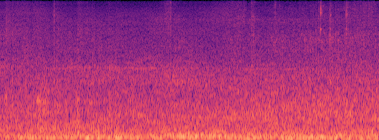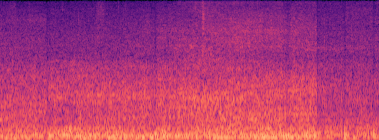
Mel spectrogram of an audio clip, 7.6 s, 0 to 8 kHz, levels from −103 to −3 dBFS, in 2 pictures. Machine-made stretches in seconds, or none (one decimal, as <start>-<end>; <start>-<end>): 0.0-2.3

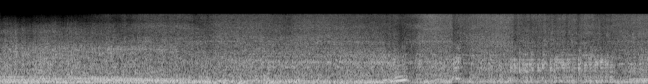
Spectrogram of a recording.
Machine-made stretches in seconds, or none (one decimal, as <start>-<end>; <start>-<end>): 0.0-1.1; 3.9-6.5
